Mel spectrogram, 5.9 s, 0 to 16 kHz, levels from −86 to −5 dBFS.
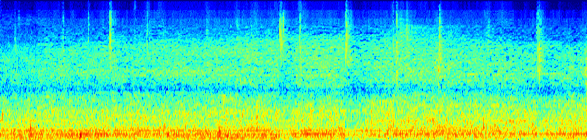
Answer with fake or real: real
